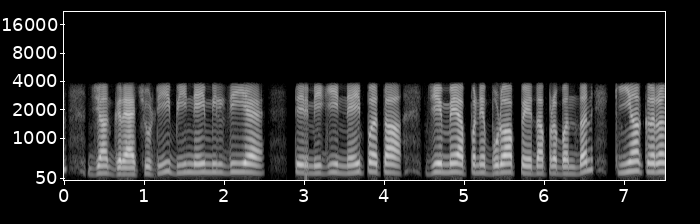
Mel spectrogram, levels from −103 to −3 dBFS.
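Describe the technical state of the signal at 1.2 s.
Right around there, just before 1.2 s at about 1.14 s, there's a single case of packet loss with the last packet repeated. One 20 ms packet went missing, and the receiver filled the gap by replaying the previous one. It's a brief, small blip, too short to build into a buzz.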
